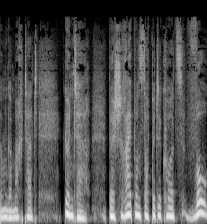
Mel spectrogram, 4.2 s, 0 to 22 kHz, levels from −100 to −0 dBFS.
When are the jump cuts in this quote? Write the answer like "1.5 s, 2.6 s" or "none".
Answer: none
